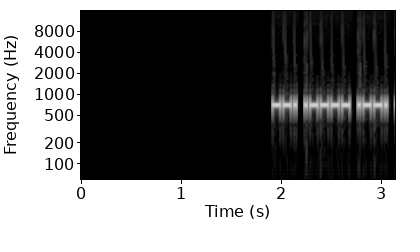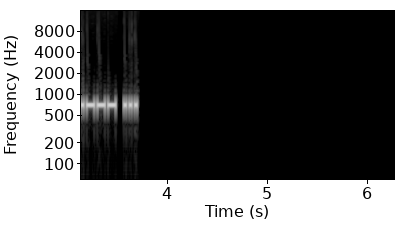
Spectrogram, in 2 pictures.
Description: Morse code, heard as a keyed tone, about 46 wpm, 700 Hz. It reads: G1PJS
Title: DXCC-100 Call Signs - 5 Characters - Repeated 3x - 45wpm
